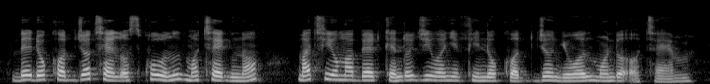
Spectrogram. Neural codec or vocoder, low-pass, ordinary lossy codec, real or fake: autoencoder, 22.05 kHz, a latent of 192 numbers a frame, VITS, trained on one speaker; 9.9 kHz; none; fake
